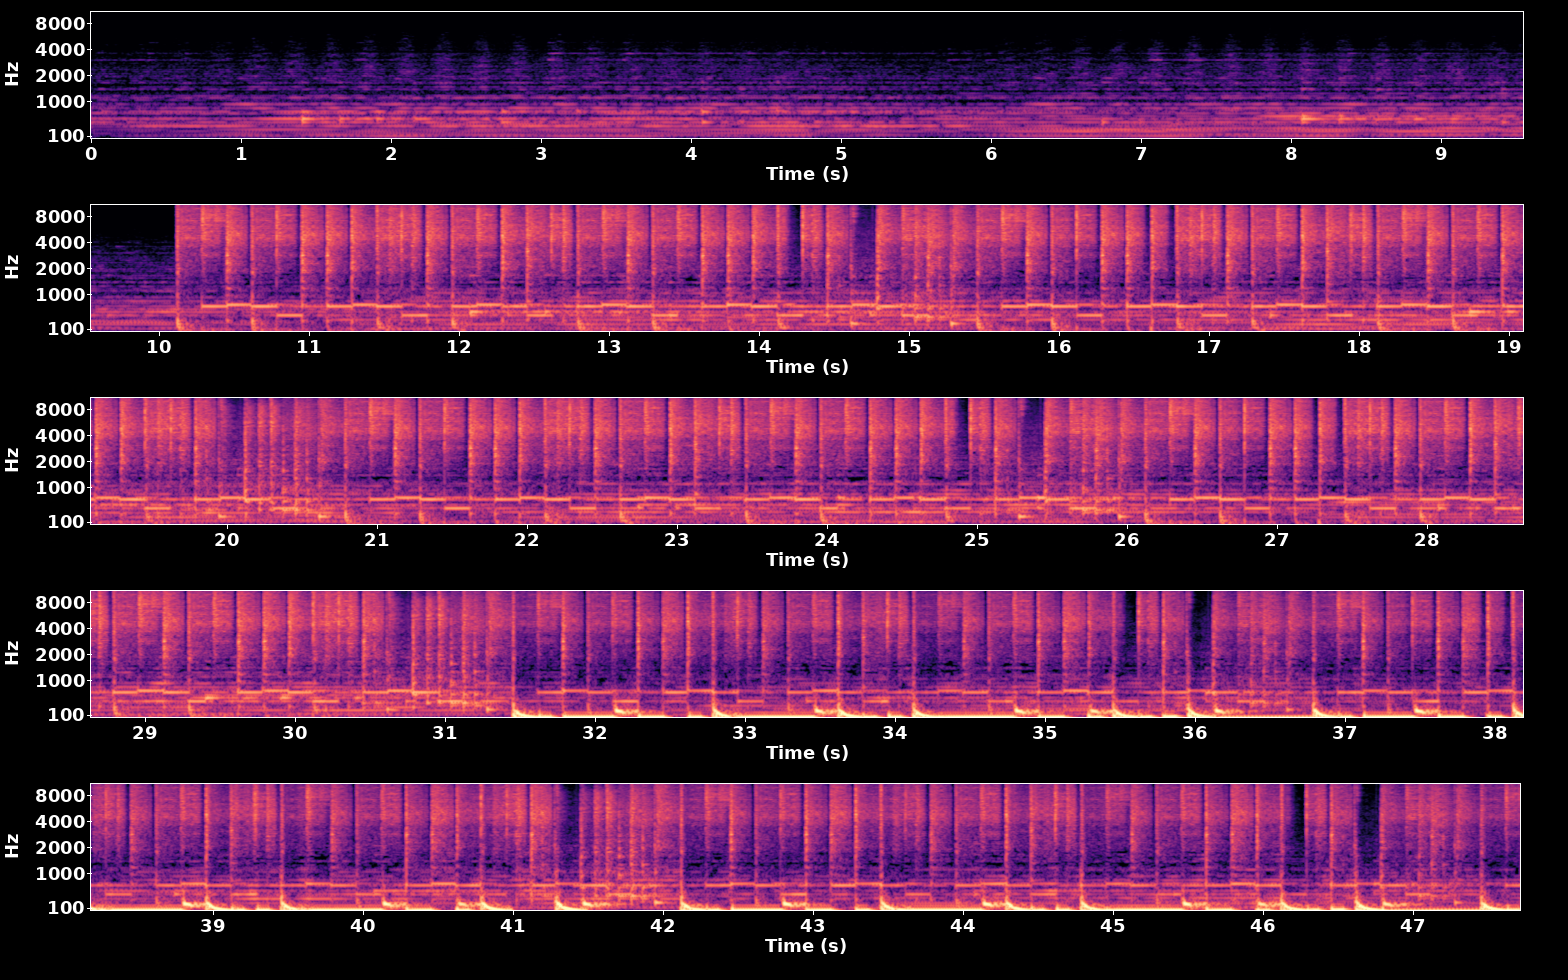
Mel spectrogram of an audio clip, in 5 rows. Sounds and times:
Disco: 10.1s - 47.7s.

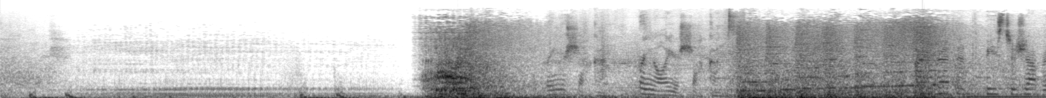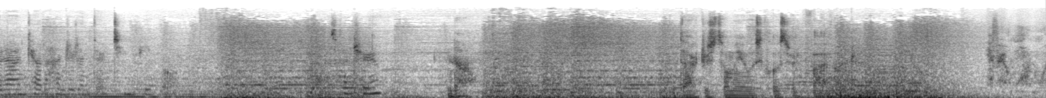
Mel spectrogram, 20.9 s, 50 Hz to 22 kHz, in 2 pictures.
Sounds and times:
Music: 3.0s - 20.9s.

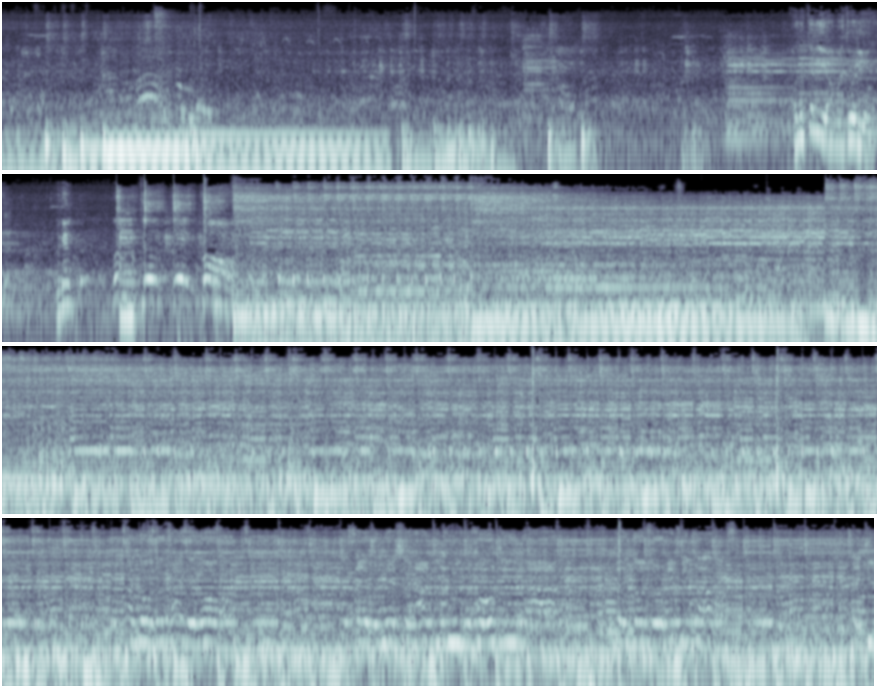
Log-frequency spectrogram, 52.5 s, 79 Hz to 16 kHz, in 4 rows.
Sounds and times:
Independent music: 0.0s - 9.6s, 14.6s - 52.4s.

